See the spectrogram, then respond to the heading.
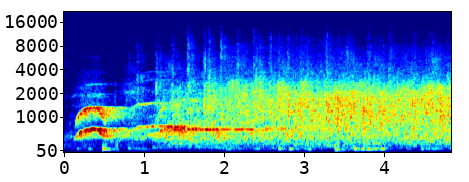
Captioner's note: audience cheers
